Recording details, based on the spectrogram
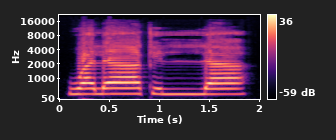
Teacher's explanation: لام حروف الادغام بغیر غنہ میں سے ہے تو ہم یہ حکم کو بغیر غنہ سے لیکن تشدید کے ساتھ ادا کریں گے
